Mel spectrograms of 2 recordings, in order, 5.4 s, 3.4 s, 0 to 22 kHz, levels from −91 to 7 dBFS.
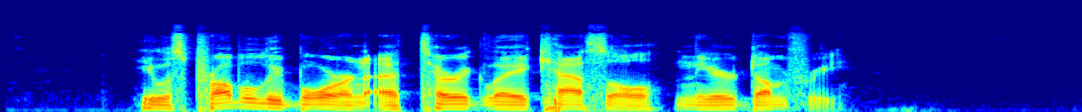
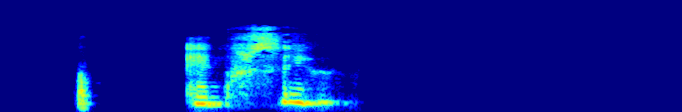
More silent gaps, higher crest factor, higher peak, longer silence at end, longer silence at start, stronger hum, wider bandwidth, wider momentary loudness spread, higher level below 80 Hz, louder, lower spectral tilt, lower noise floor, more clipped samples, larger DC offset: second, none vs 0.63-0.69 s; about the same, 18 dB vs 20 dB; first, -2 dBFS vs -16 dBFS; second, 1.25 s vs 1.75 s; first, 0.7 s vs 0.4 s; neither; second, 7.6 kHz vs 9.8 kHz; second, 6 LU vs 13 LU; first, -44 dBFS vs -76 dBFS; first, -18 LUFS vs -32 LUFS; first, -6.5 dB/octave vs -3.5 dB/octave; second, -81 dBFS vs under -90 dBFS; neither; neither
